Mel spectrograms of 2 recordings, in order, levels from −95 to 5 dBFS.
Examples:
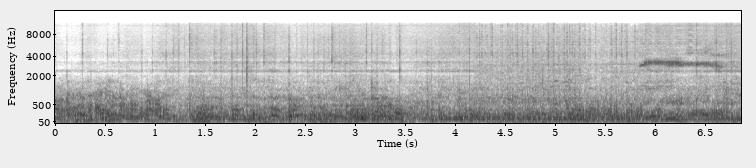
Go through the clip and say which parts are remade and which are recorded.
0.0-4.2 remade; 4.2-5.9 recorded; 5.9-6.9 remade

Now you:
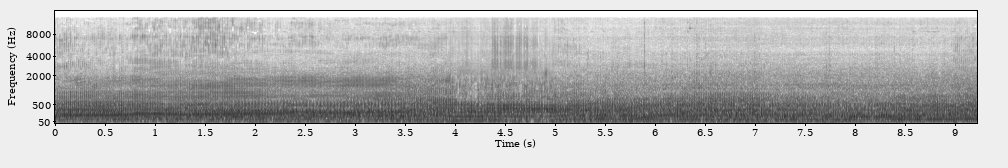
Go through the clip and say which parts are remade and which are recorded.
0.0-3.9 recorded; 3.9-5.0 remade; 5.0-9.2 recorded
